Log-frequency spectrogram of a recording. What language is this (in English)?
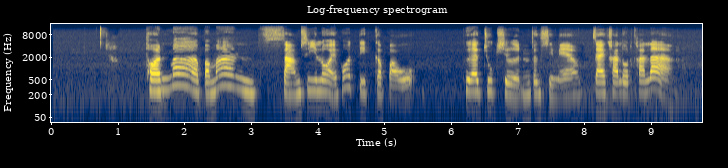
Thai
